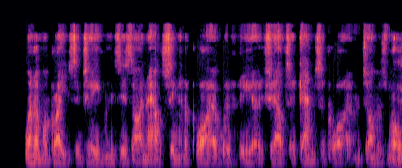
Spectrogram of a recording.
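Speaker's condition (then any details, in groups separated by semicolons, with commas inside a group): Laryngectomy for laryngeal cancer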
